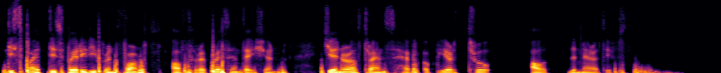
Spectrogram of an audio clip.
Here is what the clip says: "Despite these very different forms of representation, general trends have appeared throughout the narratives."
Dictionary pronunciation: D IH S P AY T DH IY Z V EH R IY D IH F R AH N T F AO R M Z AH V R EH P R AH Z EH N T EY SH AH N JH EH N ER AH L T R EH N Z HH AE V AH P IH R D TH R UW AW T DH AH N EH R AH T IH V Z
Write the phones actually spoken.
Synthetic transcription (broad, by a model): D IH S P AY T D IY S V EH R IY D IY F R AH N T F AO R M S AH F R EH P R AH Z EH N T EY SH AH N JH EH N ER AH L T R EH N S HH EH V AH P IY R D T R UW AW T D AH N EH R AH T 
